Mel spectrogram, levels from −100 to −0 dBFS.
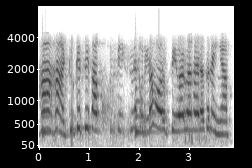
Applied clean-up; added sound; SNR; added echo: none; Bowed string instrument; 15 dB; none.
